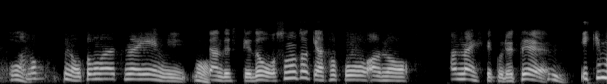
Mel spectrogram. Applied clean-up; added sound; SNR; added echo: neural mask model DeepFilterNet 3.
